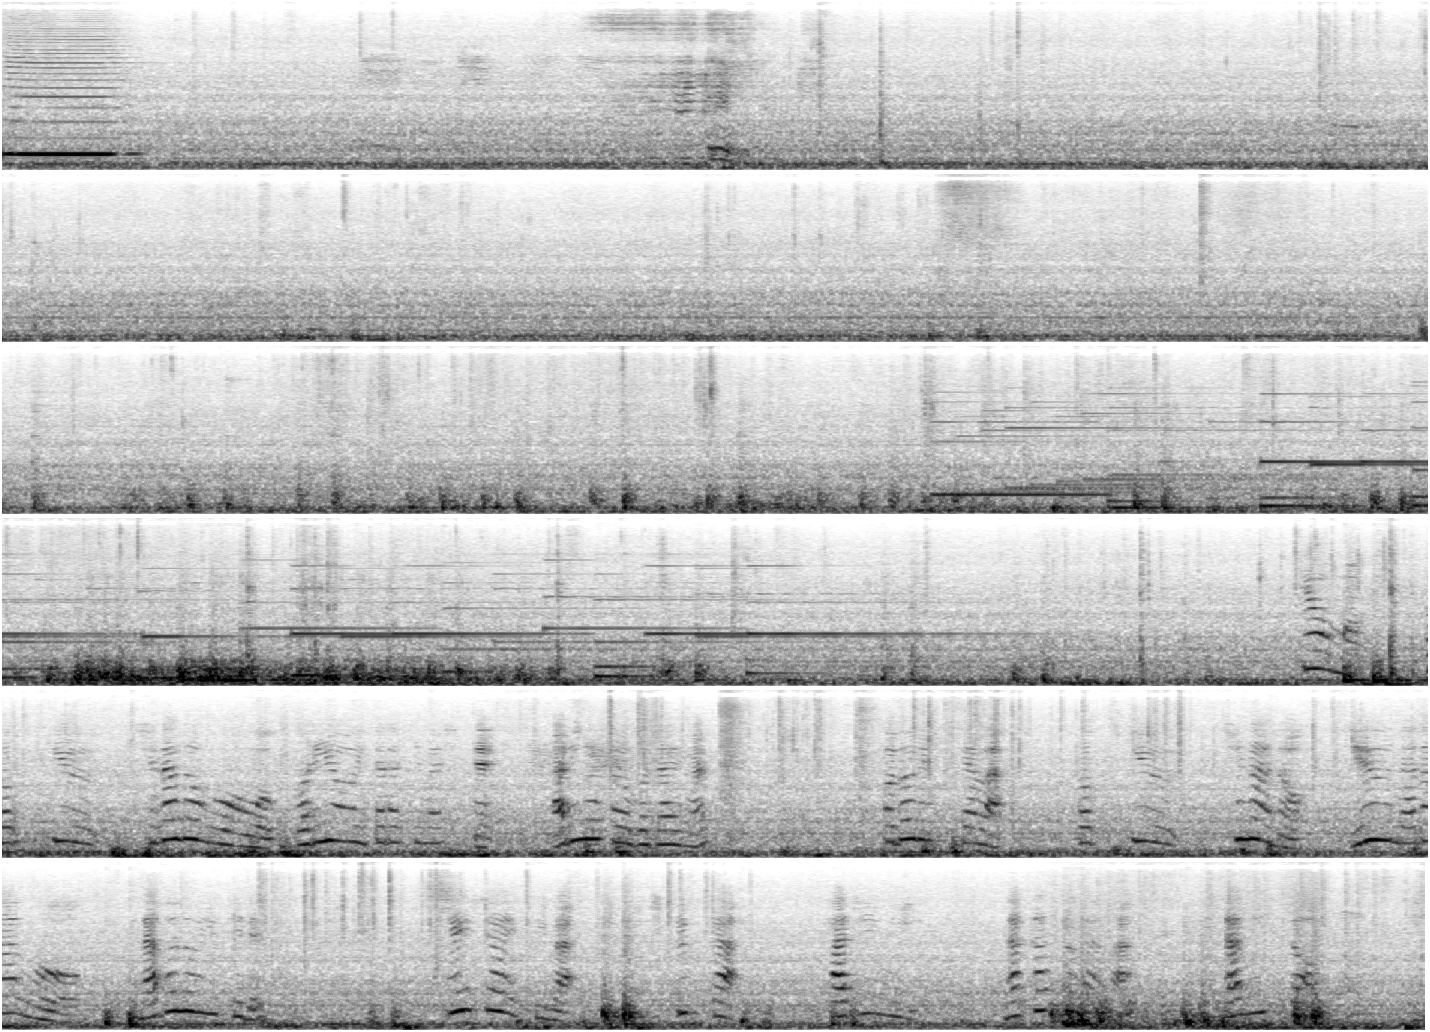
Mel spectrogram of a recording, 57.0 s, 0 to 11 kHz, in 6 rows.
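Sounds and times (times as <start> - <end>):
electric train rumble and hum: 0.0 - 57.0.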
